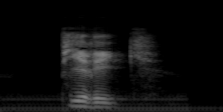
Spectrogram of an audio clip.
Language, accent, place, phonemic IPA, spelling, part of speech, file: French, France, Lyon, /pi.ʁik/, pyrrhique, adjective, LL-Q150 (fra)-pyrrhique.wav
- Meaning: pyrrhic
